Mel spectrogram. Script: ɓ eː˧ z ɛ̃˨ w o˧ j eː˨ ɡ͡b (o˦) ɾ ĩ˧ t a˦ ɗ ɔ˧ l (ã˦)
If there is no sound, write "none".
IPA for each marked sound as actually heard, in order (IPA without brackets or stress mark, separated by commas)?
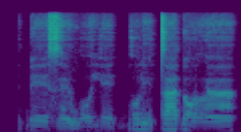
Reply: o˦, ã˦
